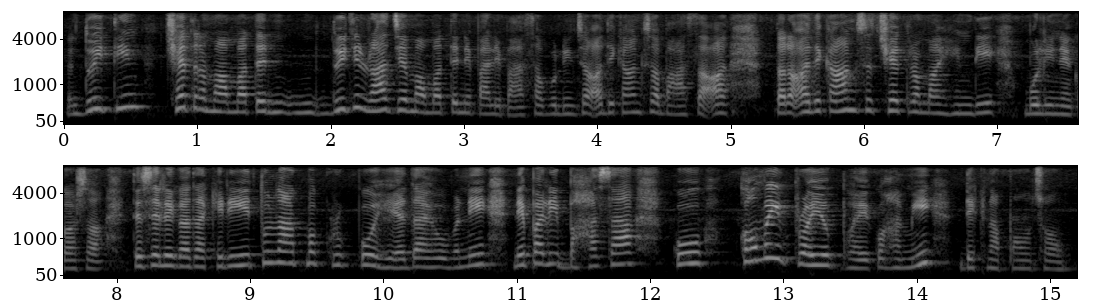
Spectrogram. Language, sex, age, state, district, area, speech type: Nepali, female, 45-60, West Bengal, Darjeeling, rural, spontaneous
